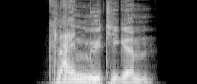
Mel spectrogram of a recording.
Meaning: strong dative masculine/neuter singular of kleinmütig
- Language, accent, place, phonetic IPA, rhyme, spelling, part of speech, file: German, Germany, Berlin, [ˈklaɪ̯nˌmyːtɪɡəm], -aɪ̯nmyːtɪɡəm, kleinmütigem, adjective, De-kleinmütigem.ogg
